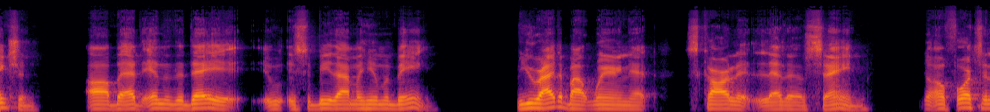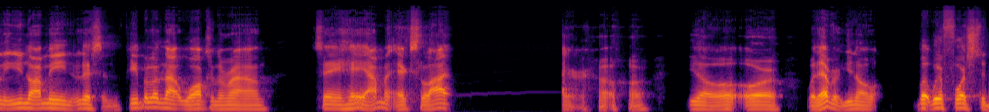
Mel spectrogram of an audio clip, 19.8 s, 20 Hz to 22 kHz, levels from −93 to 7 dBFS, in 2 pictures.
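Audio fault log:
14.35–15.55 s, call audio freeze: Incoming packets were likely held up in transit, so the jitter buffer ran dry just after "I'm an ex". The receiver stretched the last sound into a fading buzz or hiss for a moment, then about 0.77 s of silence, filling 1.17 s in total. When the packets arrived the speech resumed where it had stopped, so nothing is lost, but a 1.17 s gap now sits in the sentence and everything after it is 1.17 s later.
17.71–19.79 s, jitter buffer speed-up: The jitter buffer held more audio than its target. To shed the excess delay, the receiver cut many short, pitch-period-sized slices in quick succession, starting just after "you know or" and running to the end. The speech plays at about 147% speed with its pitch unchanged, so it sounds rushed. About a second of audio is removed over this stretch.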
